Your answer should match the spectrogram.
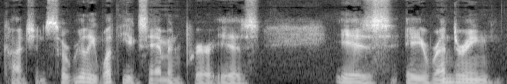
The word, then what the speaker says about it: Examen: for the future now this word examine itself is just the English pronunciation of the Spanish word that st. Ignatius used for this form of Prayer examine in the Spanish and we just say examine and in a present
